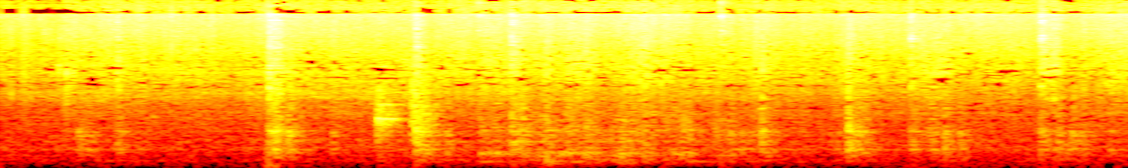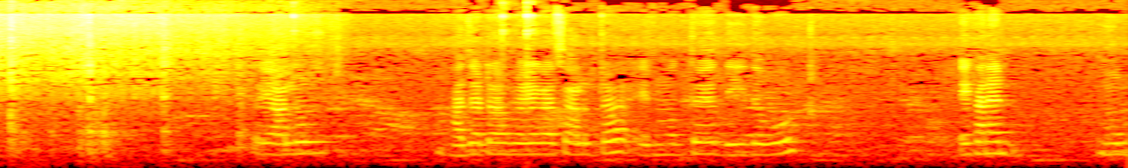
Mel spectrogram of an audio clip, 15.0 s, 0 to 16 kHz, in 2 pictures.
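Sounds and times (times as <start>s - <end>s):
potato sizzling in hot oil: 0.0s - 9.8s
metal spatula scraping a pan: 1.8s - 8.9s.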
